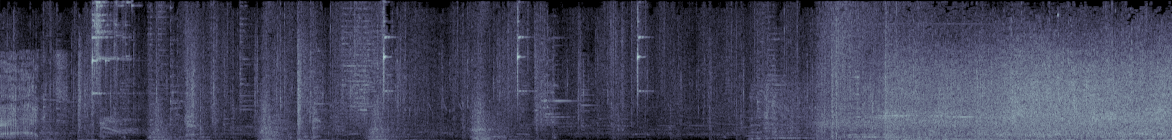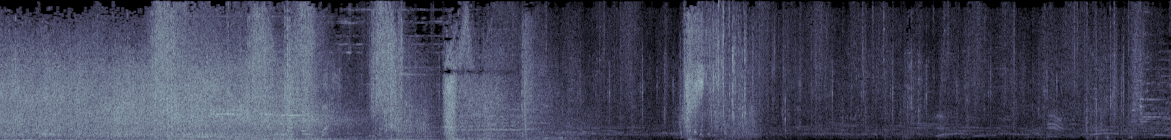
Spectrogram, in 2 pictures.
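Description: Sharp hits and magic blasts crack out in quick bursts.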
